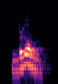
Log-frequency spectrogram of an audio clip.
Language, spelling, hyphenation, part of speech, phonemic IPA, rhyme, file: Dutch, Blom, Blom, proper noun, /blɔm/, -ɔm, Nl-Blom.ogg
- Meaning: a surname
